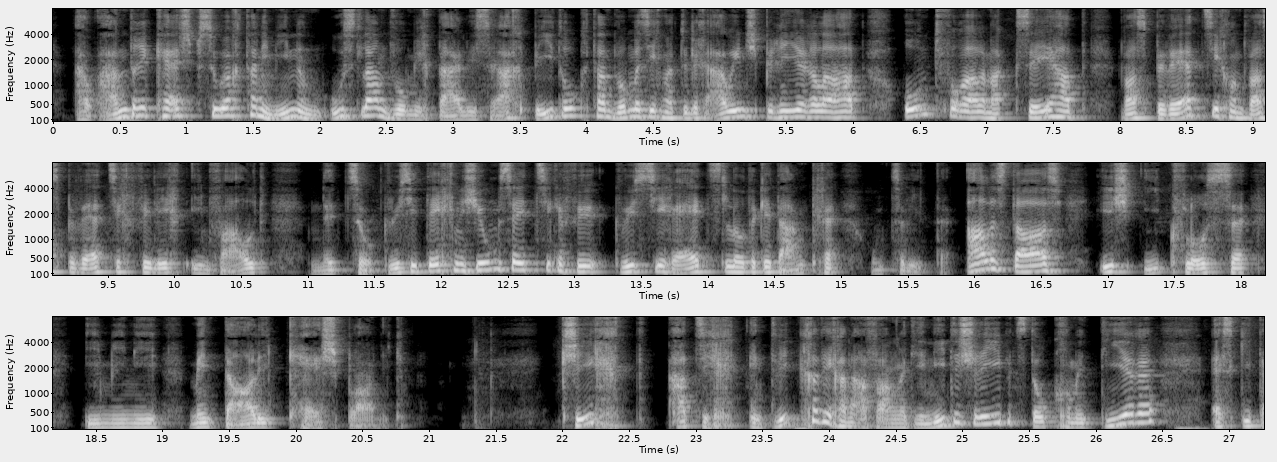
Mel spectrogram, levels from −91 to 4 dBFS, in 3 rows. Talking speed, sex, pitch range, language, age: 160 wpm, male, 115-165 Hz, German, 50-69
